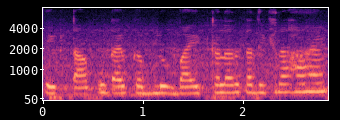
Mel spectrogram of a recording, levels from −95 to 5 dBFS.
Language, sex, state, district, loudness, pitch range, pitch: Hindi, female, Jharkhand, Sahebganj, -14 LUFS, 225-260 Hz, 245 Hz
